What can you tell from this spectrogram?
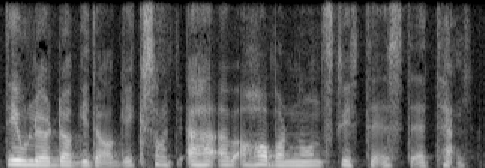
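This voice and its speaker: A middle-aged woman preaching a sermon, fervent and swinging between hushed speech and loud exclamations, acting out the prayers and dialogue she retells. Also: fairly low pitch, steady tone, a little hiss or hum. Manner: acts out quoted prayers and dialogue.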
